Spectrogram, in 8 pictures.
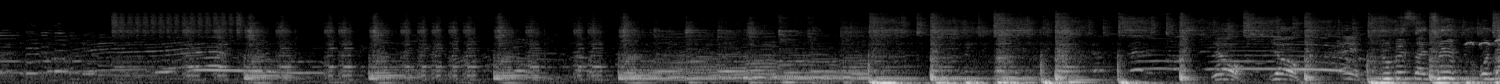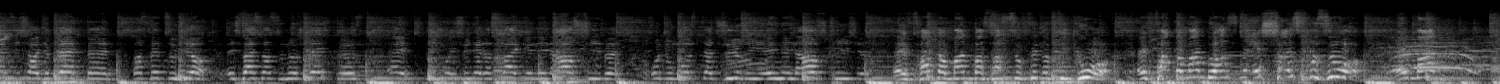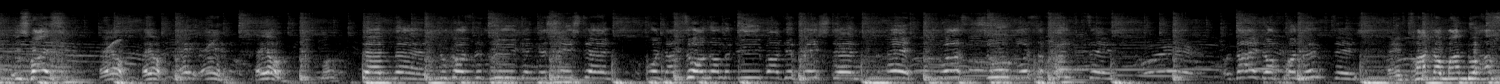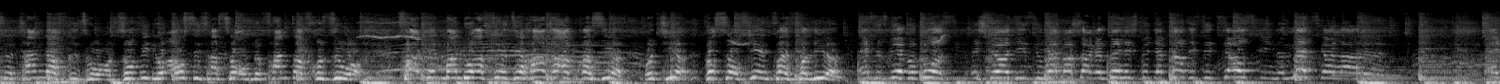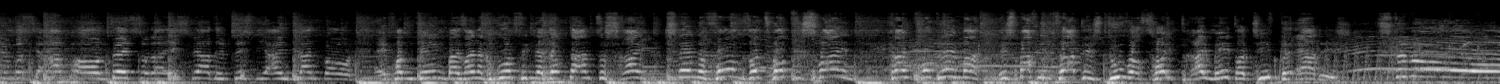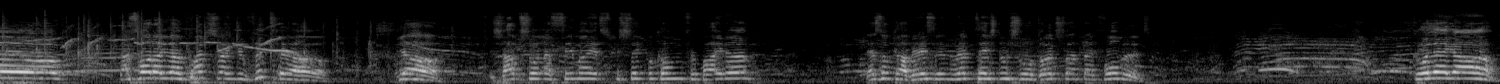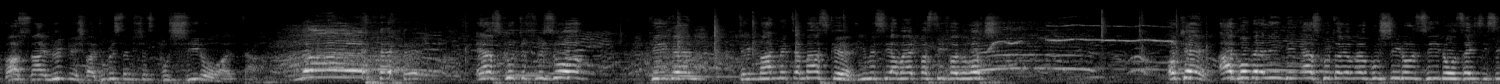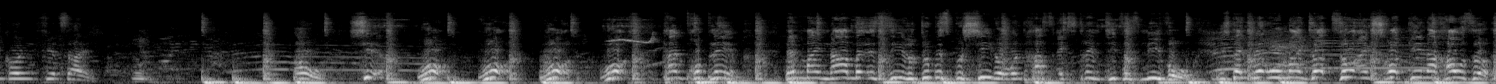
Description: Das Viertelfinale:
